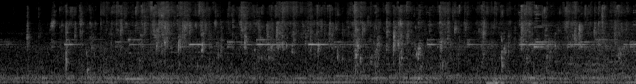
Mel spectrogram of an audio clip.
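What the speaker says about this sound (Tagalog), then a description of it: "daan-daan lang po ang buhos sa ulo para hindi siya mahilam" Water poured gently over a dog's head during a bath, a faint continuous trickle and splash with small drips, quiet and close throughout.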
